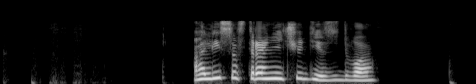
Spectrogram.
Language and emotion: Russian, positive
